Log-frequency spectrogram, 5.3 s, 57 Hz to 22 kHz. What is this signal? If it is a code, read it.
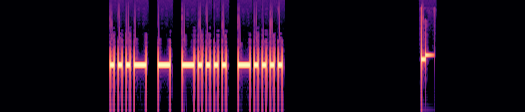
Morse code, heard as a keyed tone, about 30 wpm, 700 Hz. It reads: VT66
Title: All Cut Numbers - 4-Digit 30wpm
